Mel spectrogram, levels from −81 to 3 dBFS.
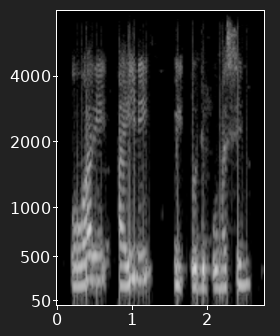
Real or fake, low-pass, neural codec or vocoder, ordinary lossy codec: real; 7.2 kHz; none; Opus, 32 kbps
